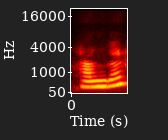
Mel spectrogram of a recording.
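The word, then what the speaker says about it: Hunger: ইশ বাইল ইশ হাঙ্গার হাবে হুঙ্গা হুঙ্গা উচ্চারণটা হচ্ছে হুঙ্গা ও স্যার হুঙ্গার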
